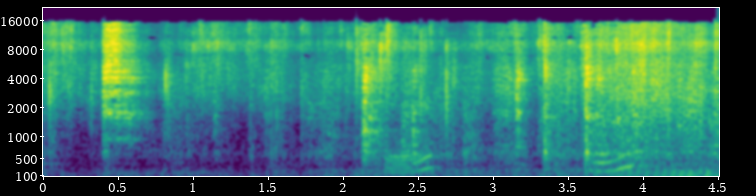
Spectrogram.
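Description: Spring onions fry and get stirred in a wok, with a steady sizzle and broadband hiss under clattering scrapes and metallic knocks of the utensil against the pan; a couple of brief voiced sounds rise faintly in the background.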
